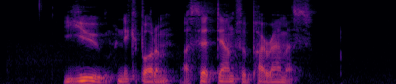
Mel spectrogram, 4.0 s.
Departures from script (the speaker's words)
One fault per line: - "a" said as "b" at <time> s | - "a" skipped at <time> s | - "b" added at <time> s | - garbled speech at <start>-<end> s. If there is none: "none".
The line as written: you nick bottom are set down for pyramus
none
